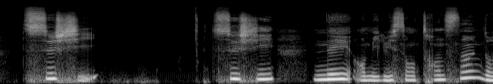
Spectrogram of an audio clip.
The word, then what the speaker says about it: Cixi: Donc, son nom s'écrit C-I-X-I, ça se prononce Cixi.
